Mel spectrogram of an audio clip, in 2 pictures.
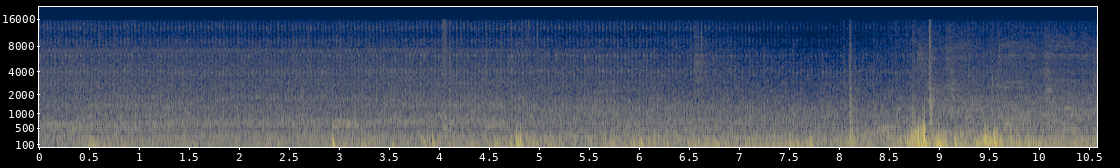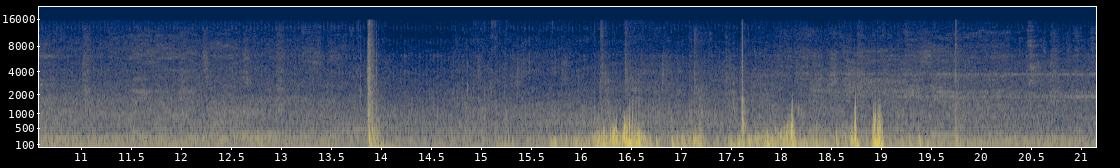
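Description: Handling noise of moving around and into a car: scattered knocks and thumps over a low steady hum, a single sharp click about two-thirds of the way through, and a run of louder knocks near the end.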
